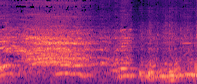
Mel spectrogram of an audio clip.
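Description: A large crowd of fans at a Filipino KathDen celebrity appearance screams and cheers in a dense, loud, sustained roar with whoops and shouting voices that swell and ebb.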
